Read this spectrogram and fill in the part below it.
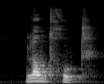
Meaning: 1. estate, manor 2. property
- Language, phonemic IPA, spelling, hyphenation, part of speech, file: Dutch, /ˈlɑnt.xut/, landgoed, land‧goed, noun, Nl-landgoed.ogg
